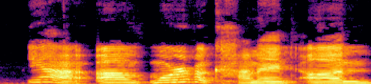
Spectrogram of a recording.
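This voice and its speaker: At a fairly slow pace, a woman talks at a fairly high pitch with ordinary pitch variation over noticeable background noise. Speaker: community advocate. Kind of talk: casual comment in online training. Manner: animated, halting.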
